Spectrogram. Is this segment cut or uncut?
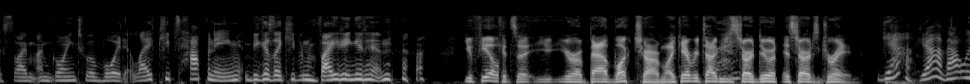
cut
